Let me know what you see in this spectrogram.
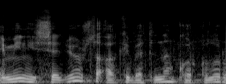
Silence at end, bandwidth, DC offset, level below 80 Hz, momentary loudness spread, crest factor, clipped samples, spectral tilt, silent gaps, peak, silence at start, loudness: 0 s; 14 kHz; under 0.1%; -56 dBFS; 5 LU; 16 dB; under 0.1%; -6.5 dB/octave; none; -10 dBFS; 0 s; -28 LUFS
